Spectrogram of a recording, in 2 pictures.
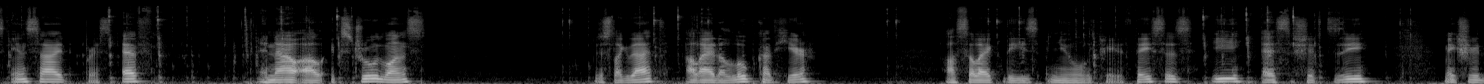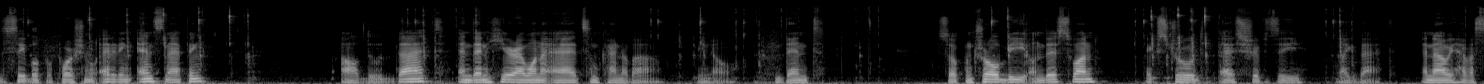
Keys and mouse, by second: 0.0 middle click, 1.1 f, 1.3 middle click, 1.7 shift+middle click, 2.0 middle click, 2.4 KP_1, 2.9 shift+middle click, 3.3 e, 5.9 middle click, 6.7 ctrl+r, 9.8 click, 10.7 alt+right click, 11.0 middle click, 12.0 e, 12.4 s, 15.0 click, 16.1 shift+Tab, 16.4 s, 19.0 Tab, 19.2 middle click, 19.6 Tab, 21.3 click, 22.2 alt+right click, 22.4 middle click, 22.8 middle click, 23.4 middle click, 24.9 ctrl+b, 26.3 e, 26.6 s, 28.2 Tab, 28.3 middle click, 29.1 middle click, 29.3 middle click.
